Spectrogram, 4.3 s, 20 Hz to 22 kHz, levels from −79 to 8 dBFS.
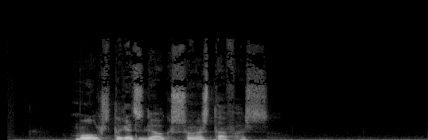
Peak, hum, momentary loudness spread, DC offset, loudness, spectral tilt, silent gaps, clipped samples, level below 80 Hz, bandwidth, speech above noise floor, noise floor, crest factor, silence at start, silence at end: -6 dBFS; none; 14 LU; under 0.1%; -23 LUFS; -5.5 dB/octave; none; under 0.1%; -46 dBFS; 16 kHz; 25 dB; -48 dBFS; 20 dB; 0.2 s; 0.25 s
